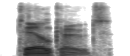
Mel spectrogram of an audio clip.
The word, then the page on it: tailcoat: British English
